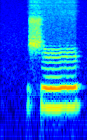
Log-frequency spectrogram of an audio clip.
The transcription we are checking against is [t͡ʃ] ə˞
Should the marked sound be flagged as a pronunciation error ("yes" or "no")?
yes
